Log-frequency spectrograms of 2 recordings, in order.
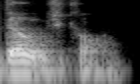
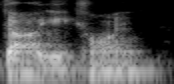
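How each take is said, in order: First: The first part sounds like 'dohj'. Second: The first part sounds like 'doggy'. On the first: The speaker calls it right. "but it is Dogecoin, respectfully" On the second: The speaker calls it wrong. "Some people think it's Doggy Coin"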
